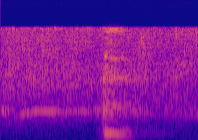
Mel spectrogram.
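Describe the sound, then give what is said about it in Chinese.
Applause from a standing church audience welcoming its senior pastor: a steady wash of dense clapping that runs throughout at moderate level, with one brief louder thump near the middle. “下面我们起立，一起用热烈掌声欢迎我们的主任牧师肖牧师。”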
